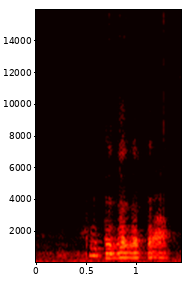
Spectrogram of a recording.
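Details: Pet parrot talking: a brief, voice-like phrase of two or three nasal, harmonic syllables with a short rising lead-in, lasting about a second in an otherwise quiet room.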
